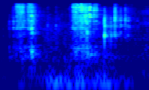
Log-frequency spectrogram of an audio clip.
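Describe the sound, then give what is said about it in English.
A dime drops into a coin-operated radio: two soft scraping rustles, then a small bright metallic clink followed by a few quick ticks, all fairly quiet with no voices. “Here's a dime. Throw it in the radio. No? Then I'll throw it a dime.”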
